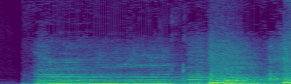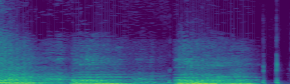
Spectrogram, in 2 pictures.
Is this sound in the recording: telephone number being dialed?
no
